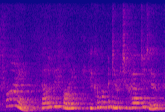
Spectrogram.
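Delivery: high, quick sugary agreement; fake-nice wife. Wife forcing herself to be nice to her husband, mock-sweet and high. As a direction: sweetly pretend it's all fine. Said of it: "I was like".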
